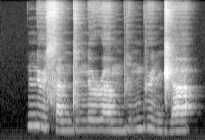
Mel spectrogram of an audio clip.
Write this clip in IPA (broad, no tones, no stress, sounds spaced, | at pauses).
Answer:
n ʉ s a n d ɵ n ɵ ɹ ɐ m b i m b ʉ n d͡ʒ a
